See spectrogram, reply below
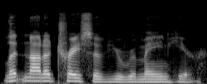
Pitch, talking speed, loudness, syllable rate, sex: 130 Hz, 230 wpm, -19 LUFS, 5.6 syllables/s, male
